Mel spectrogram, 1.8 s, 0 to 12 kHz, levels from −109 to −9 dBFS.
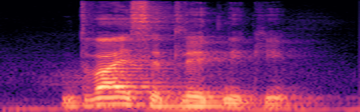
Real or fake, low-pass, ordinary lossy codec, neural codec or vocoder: real; none; none; none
